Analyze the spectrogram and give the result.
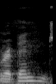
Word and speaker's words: Grippen: Hi, my name is Jacob Grippen, and I came up today from Houston County. – Jacob, can you say your last name again, please? – Grippen, G-R-I-P-P-E-N.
